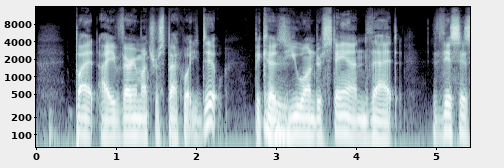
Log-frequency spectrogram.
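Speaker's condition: No condition

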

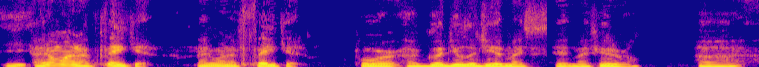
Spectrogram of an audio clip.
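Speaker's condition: Parkinson's disease; onset around age 81, first noticed sign frozen mask-like face, diagnosed by neurologist, progressive

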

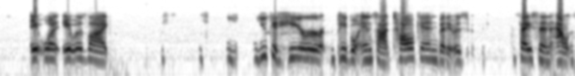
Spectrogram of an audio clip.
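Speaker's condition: Stutter; stutters throughout call, stutters audible in recording, host keeps stutters unedited; repeated sounds

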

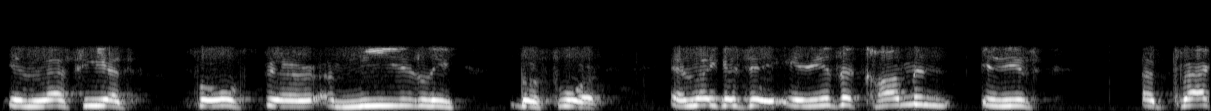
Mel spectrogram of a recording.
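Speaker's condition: Cerebral palsy; speech impediment, voice more heightened when tense or nervous, can be heard as aggressive

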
